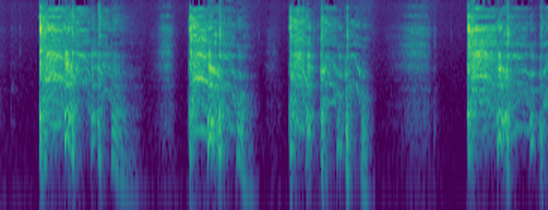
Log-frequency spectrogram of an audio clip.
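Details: Woke with a sore throat, coughing began shortly after, possibly start of a summer cold; four harsh bouts of several hacking coughs with brief breaths between, repeated irritated cough.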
